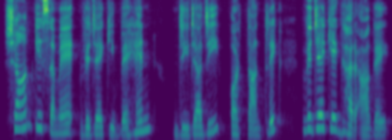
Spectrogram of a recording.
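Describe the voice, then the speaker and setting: A woman's voice: on the low side, very animated, slow, a little mellow. A woman narrating a scripted horror fairy tale in a dramatic storytelling style.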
